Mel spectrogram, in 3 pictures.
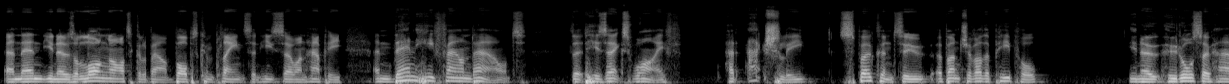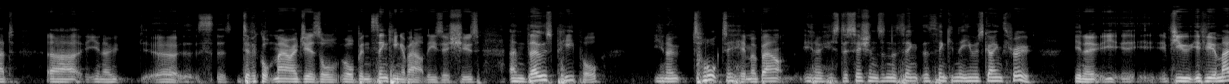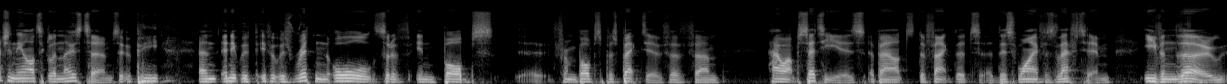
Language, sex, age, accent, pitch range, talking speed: English, male, 30-49, British, 115-140 Hz, 200 wpm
